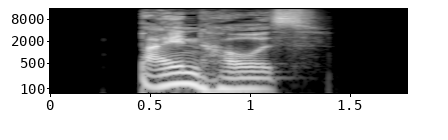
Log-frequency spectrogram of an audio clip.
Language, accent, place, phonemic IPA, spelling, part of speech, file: German, Germany, Berlin, /ˈbaɪ̯nˌhaʊ̯s/, Beinhaus, noun, De-Beinhaus.ogg
- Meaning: ossuary, bonehouse, building for storing bones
